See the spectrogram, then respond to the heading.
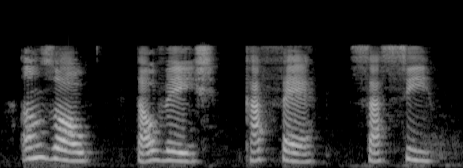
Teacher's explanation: a sílaba tônica está na última sílaba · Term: oxítonas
